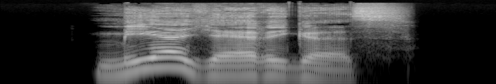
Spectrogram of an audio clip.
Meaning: strong/mixed nominative/accusative neuter singular of mehrjährig
- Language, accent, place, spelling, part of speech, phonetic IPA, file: German, Germany, Berlin, mehrjähriges, adjective, [ˈmeːɐ̯ˌjɛːʁɪɡəs], De-mehrjähriges.ogg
